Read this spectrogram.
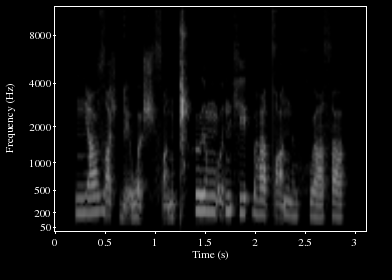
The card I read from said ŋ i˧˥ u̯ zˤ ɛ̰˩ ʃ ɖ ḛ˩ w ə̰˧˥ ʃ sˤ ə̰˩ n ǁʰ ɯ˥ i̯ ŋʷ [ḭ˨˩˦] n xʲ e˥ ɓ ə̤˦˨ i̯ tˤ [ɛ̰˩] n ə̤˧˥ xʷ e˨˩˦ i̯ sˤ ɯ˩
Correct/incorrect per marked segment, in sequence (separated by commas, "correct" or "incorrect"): incorrect, incorrect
